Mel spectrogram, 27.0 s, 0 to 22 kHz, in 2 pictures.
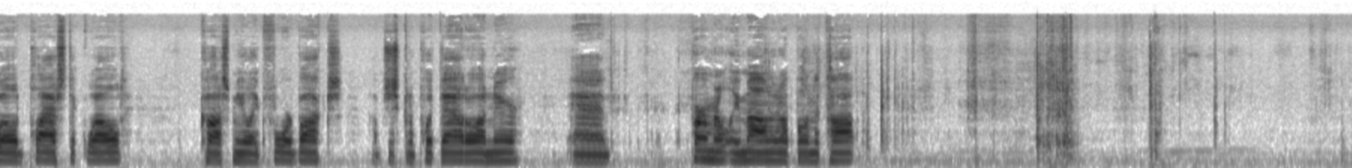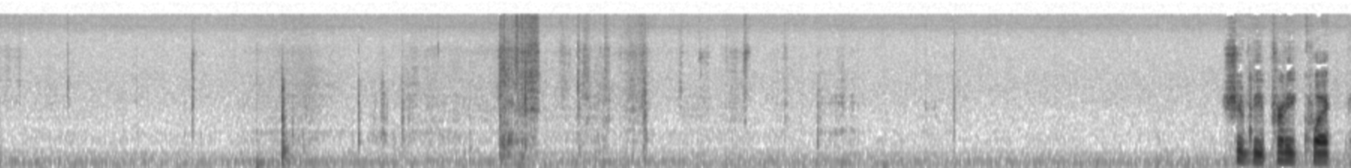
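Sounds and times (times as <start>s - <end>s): low steady hum: 0.0s - 27.0s.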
